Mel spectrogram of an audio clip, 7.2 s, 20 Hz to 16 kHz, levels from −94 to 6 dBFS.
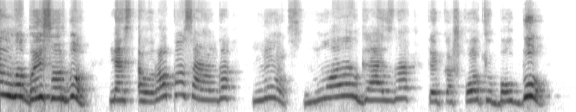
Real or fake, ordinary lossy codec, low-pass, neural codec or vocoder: fake; Opus, 24 kbps; 14.4 kHz; codec, 44.1 kHz, 7.8 kbps, Pupu-Codec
